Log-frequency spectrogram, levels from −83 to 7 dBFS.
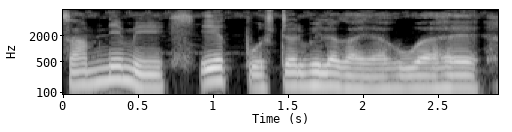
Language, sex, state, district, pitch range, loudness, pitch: Hindi, male, Jharkhand, Garhwa, 125-150 Hz, -14 LUFS, 130 Hz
